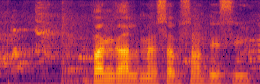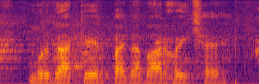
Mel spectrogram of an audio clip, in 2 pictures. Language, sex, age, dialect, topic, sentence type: Maithili, male, 41-45, Bajjika, agriculture, statement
